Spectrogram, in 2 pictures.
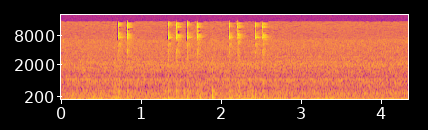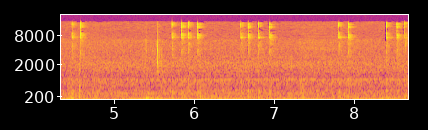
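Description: Computer mouse clicking in quick groups of two to four, a group every second or so, over a low steady hum.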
